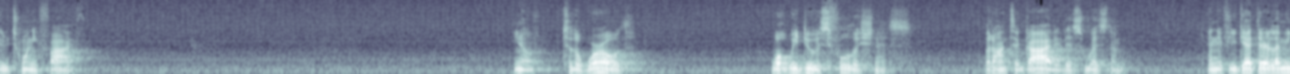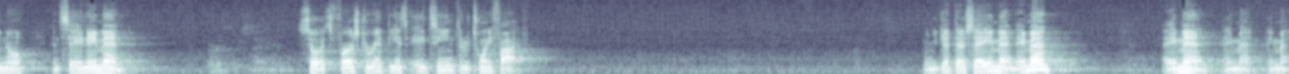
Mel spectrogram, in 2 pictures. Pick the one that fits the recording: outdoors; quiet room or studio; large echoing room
large echoing room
